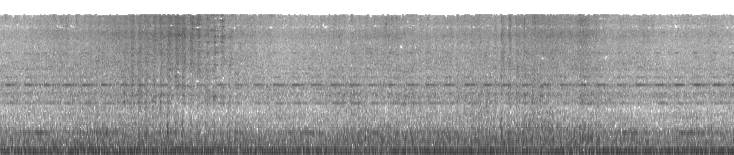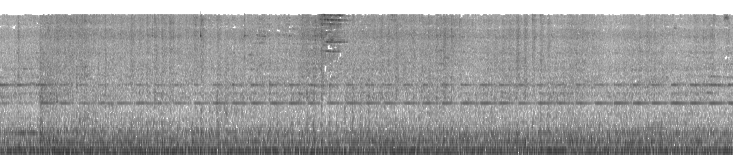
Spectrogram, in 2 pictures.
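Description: Double-stacked intermodal freight train's container well cars rolling past at close range: a loud, steady rumble of steel wheels on rail, with two thin, steady high-pitched tones ringing above it.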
